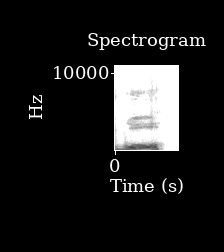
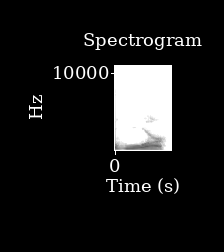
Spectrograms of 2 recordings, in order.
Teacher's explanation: the word war W-A-R, has no R curl to it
